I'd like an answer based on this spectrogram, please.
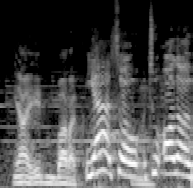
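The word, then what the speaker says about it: Eid Mubarak: ID Mubarak is that what you say yeah ID Mubarak yeah so to all our viewers thank you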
